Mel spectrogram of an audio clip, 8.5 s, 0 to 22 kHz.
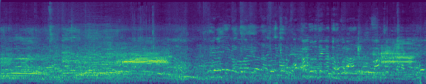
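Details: Sahiwal bull calves in Mymensingh, Bangladesh, on 9 May 2024, as a farmer buys them: drawn-out, low, harmonic moos rise and fall several times, heard under constant overlapping men's voices bargaining and crowd chatter.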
